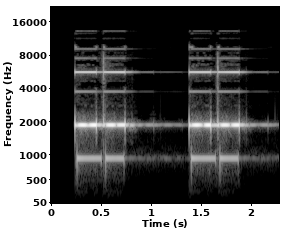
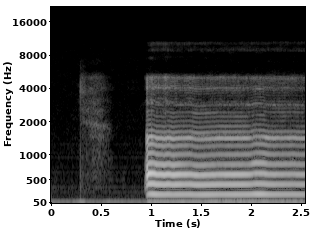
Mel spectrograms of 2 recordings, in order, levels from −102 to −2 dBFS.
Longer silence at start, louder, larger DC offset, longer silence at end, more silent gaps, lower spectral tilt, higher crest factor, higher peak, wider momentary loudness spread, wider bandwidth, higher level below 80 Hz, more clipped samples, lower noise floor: about the same, 0.25 s vs 0.3 s; first, -10 LUFS vs -31 LUFS; neither; first, 0.3 s vs 0 s; neither; second, 12 dB/octave vs -8.5 dB/octave; about the same, 12 dB vs 16 dB; first, -2 dBFS vs -16 dBFS; about the same, 7 LU vs 5 LU; about the same, 10 kHz vs 11 kHz; second, under -90 dBFS vs -50 dBFS; neither; second, -47 dBFS vs -59 dBFS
